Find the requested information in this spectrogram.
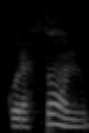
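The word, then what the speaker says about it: corazón: they neutral the sound which in castilian spinach is many times pronounced with a th sound so this is called cesel so in words such as corazon in spanish it would be pronounced corathon with the th sound however in ceselo on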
